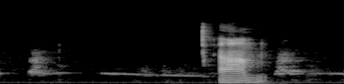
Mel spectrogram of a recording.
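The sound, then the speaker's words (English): Dogs howling in the background: a faint, thin, drawn-out howl slowly falls in pitch for about a second. A louder short, yelping bark and a brief softer yip follow. “if you can hear kind of the dogs howling in the background, I apologize.”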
